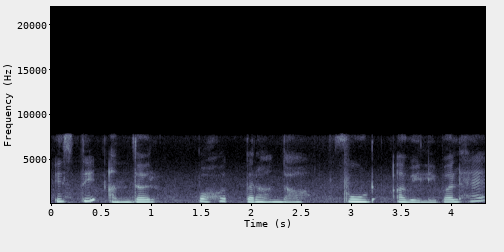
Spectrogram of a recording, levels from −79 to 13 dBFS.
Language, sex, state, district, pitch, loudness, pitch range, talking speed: Punjabi, female, Punjab, Kapurthala, 235 Hz, -16 LUFS, 230-285 Hz, 125 wpm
